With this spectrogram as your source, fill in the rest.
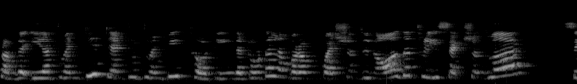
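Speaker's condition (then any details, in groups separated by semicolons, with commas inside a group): No condition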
